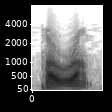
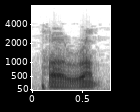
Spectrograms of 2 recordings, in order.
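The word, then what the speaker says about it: Pahrump: five uh in a town called pa rump not to laugh as i spell it that's p as in paul a h r u m p p rum nevada and the zip code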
